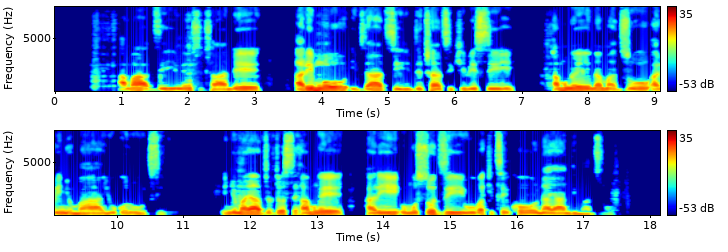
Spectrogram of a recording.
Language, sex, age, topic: Rundi, male, 18-24, agriculture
